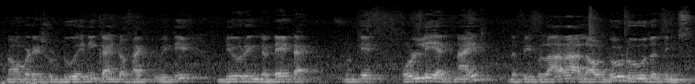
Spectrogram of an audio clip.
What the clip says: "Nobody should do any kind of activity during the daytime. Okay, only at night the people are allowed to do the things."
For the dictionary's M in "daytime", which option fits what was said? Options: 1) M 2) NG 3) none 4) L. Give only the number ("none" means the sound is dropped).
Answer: 3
